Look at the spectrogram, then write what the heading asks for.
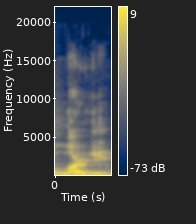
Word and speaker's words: Logy: cuz I'm Australian and the way I pronounce Logie or I actually pronounce it low-key but when you pronounce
